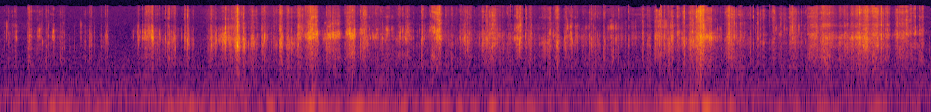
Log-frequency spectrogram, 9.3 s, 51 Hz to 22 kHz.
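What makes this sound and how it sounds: A small green 3D printed plastic slug with jointed segments is flexed and twisted by fingers. Its segments rattle and click in a steady run of quick, dry, bright ticks and crinkles, with a few sharper clicks standing out over a low background hum.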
